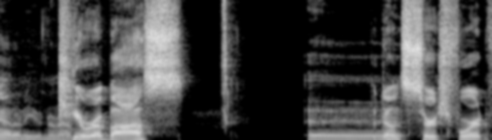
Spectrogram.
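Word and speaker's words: Kiribati: kirati but it's pronounced kiraboss cuz TI makes an S sound in their boab Booga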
